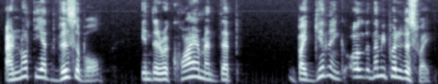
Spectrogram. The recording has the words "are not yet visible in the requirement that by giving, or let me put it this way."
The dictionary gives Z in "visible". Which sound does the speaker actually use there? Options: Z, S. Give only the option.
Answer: Z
